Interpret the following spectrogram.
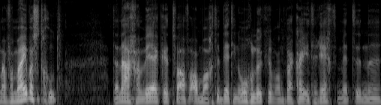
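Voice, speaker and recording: A man's medium-pitched voice at a very fast pace, fairly even in intonation, on a very clean recording with a silent background. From Netherlands, Rotterdam. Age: 50s. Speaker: editor-in-chief of a regional broadcaster. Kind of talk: radio interview.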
